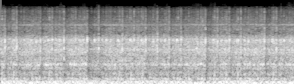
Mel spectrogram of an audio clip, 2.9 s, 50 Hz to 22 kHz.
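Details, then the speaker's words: Abandoned 1968 Ford XL running lumpy and rough at idle, worse when revved. The carburettor is considered dead with poor fuel delivery, the idle mixture is unadjusted, and the idle-speed screw is broken off. "Get real rough when I try to up."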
